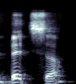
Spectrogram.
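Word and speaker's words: ביצה: On ne prononce pas le yod ici, c'est Betsa.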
